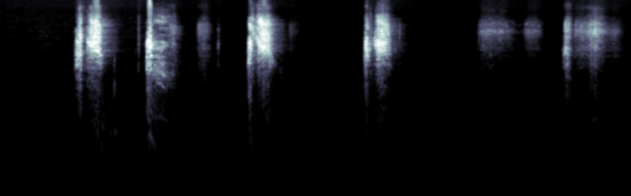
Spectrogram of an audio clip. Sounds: Sneeze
